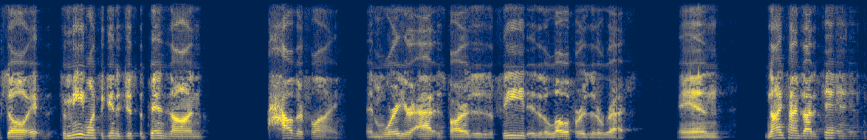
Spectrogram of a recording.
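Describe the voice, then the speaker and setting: A man's voice: on the low side, a bit bright, rough recording. A man speaking as a guest hunting guide, casually explaining technique in an interview.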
